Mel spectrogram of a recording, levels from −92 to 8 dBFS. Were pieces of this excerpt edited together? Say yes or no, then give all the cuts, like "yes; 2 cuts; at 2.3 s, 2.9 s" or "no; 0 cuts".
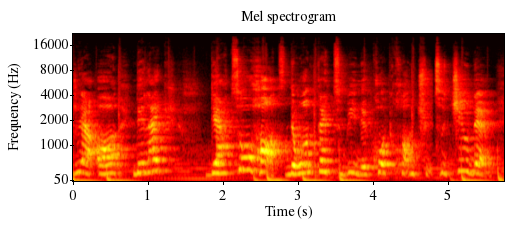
no; 0 cuts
